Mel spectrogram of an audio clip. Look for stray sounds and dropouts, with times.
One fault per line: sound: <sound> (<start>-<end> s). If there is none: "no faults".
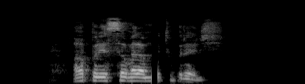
sound: dropout (1.5-1.6 s)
